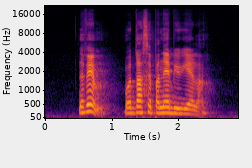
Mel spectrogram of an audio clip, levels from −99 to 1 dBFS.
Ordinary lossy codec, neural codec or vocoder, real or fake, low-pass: none; codec, 44.1 kHz, 7.8 kbps, Pupu-Codec; fake; 19.8 kHz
